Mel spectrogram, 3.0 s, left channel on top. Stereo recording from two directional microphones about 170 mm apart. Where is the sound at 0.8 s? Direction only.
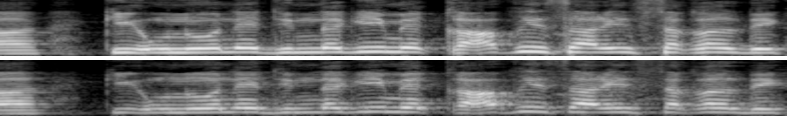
50° left (ahead or behind).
